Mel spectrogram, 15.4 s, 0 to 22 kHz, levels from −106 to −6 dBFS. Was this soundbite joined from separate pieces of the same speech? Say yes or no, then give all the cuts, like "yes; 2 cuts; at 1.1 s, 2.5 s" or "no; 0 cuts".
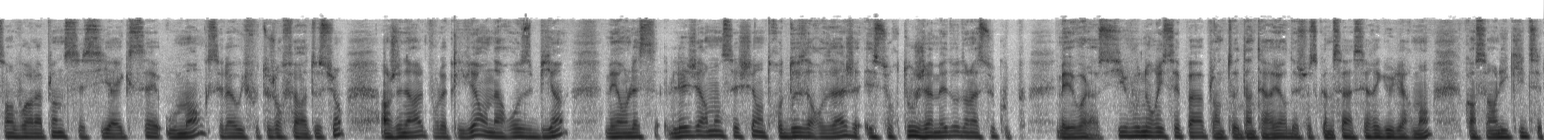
yes; 2 cuts; at 10.6 s, 12.1 s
